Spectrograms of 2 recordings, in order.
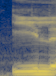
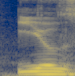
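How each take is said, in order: First: The final s is silent. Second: The final s is pronounced. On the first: The speaker calls it right. "it's il" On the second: The speaker calls it wrong. "it's not ils"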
